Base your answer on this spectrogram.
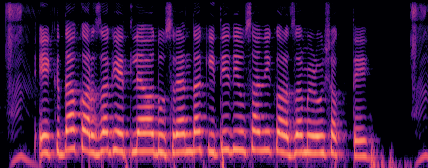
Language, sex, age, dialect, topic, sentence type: Marathi, female, 25-30, Northern Konkan, banking, question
